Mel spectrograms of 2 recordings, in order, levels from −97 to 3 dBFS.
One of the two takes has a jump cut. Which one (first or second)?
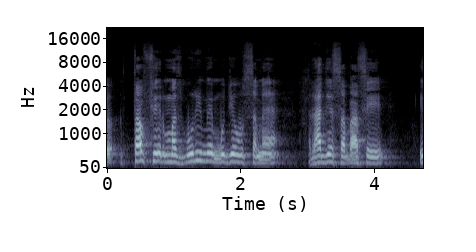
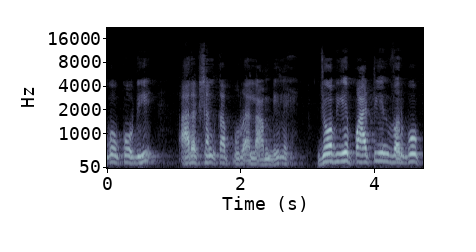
second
